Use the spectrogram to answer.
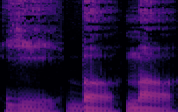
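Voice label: "yibomo", concatenated syllables; Affixing experiment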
